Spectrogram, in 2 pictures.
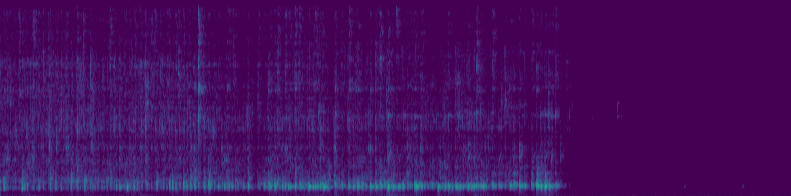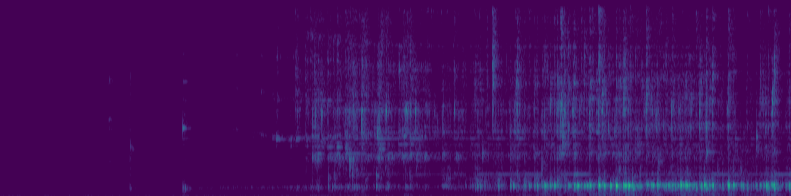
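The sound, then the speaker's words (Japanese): Coffee drips during brewing as a faint, steady trickle that fades to near silence midway, then returns. “それではコーヒーを抽出。コーヒーを入れますので今しばらくお待ちください。”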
